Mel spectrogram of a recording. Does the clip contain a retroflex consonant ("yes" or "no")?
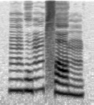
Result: no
